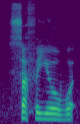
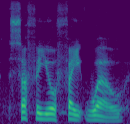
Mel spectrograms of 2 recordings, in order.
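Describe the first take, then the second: First: Said in the usual way. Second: "suffer your fate well" said slowly, each word weighed; slow and deliberate. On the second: Shown as a demonstration. Quoting his hero's line, slow and measured. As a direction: lay out the words one by one. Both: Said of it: "repeats the line slowly".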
